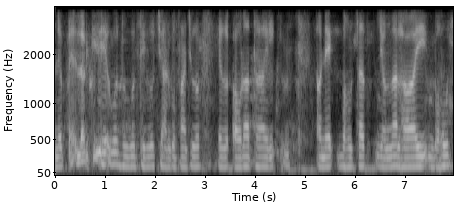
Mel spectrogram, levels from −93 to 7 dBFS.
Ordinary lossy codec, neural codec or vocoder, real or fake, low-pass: none; autoencoder, 48 kHz, 32 numbers a frame, DAC-VAE, trained on Japanese speech; fake; 3.6 kHz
